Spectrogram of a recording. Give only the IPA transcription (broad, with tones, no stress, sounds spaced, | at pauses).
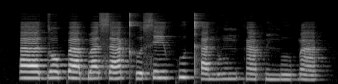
aː˨ d ɔ˨ p a˨ b a˨ s a˨˦ kʰ ʊ˨ s eː˦ kʷ ɪ˦ kʰ a˨ n v ũ˨ ŋ k ã˦ f ĩ˨ ŋ uː˨ ɓ ã˨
